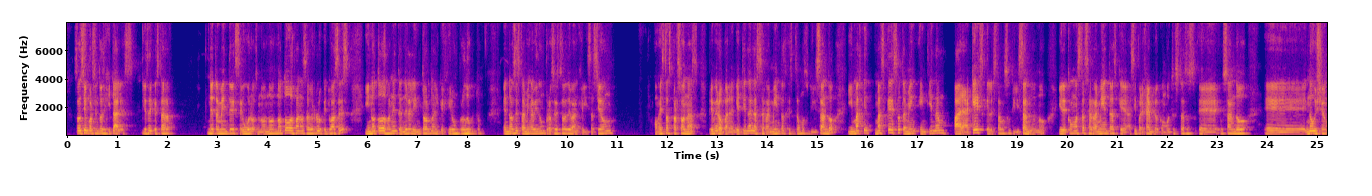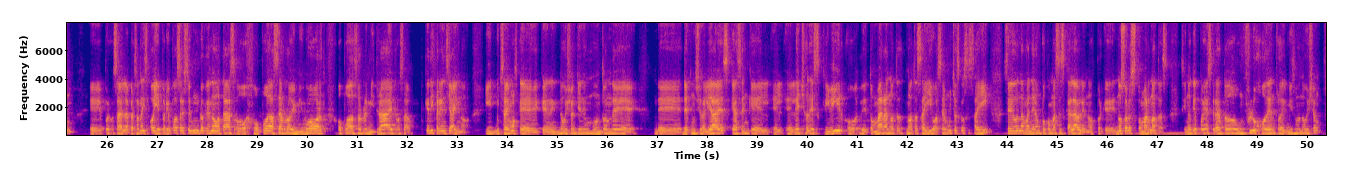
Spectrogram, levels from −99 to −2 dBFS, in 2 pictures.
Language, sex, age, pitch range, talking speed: Spanish, male, 20-39, 135-160 Hz, 215 wpm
